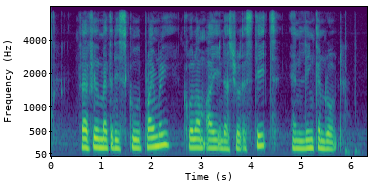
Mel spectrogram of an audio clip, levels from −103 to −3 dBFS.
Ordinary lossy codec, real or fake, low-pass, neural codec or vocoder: none; real; 7.2 kHz; none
